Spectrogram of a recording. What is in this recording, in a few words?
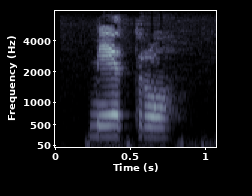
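"метро", Komi, female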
